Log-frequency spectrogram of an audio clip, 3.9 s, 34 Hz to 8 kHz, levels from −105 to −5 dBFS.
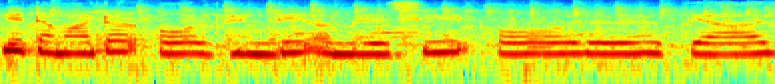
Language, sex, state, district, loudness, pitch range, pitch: Hindi, female, Bihar, Samastipur, -17 LUFS, 250-265 Hz, 250 Hz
